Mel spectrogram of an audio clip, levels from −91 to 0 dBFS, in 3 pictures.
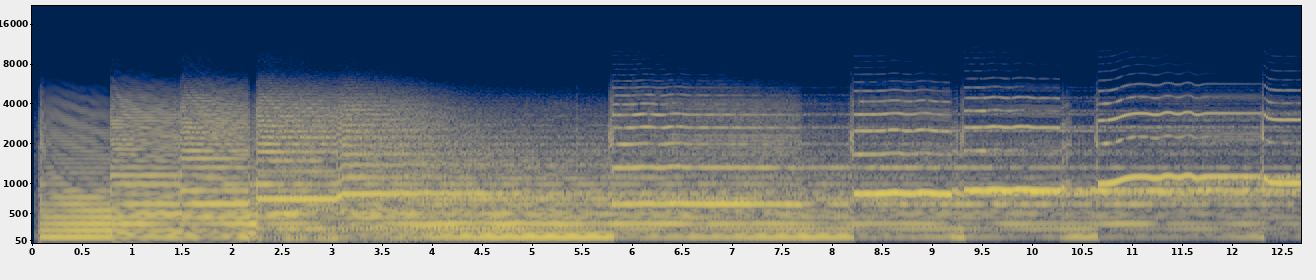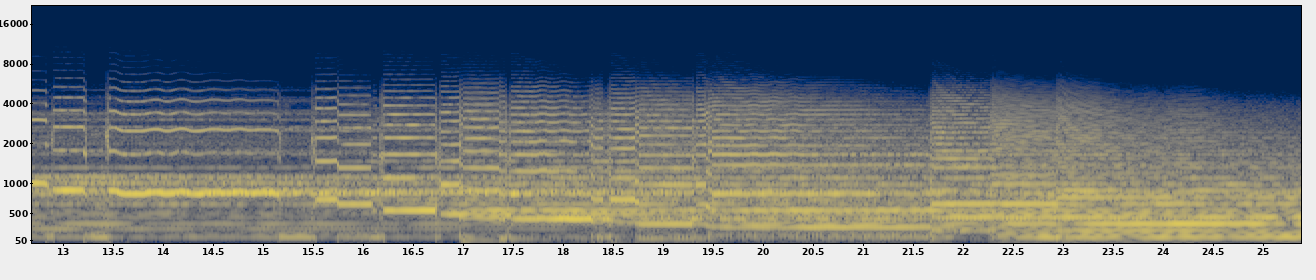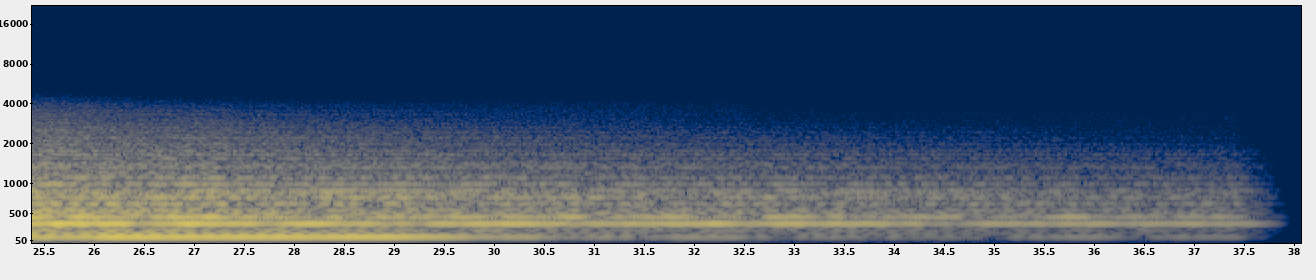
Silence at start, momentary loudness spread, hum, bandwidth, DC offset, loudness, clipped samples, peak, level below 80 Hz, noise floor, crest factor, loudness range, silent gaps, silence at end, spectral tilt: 0.05 s; 16 LU; none; 6 kHz; under 0.1%; -16 LUFS; under 0.1%; -4 dBFS; -48 dBFS; -49 dBFS; 12 dB; 14 LU; none; 0.55 s; -8.5 dB/octave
